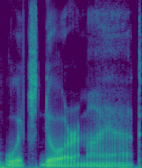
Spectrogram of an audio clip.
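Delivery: very low, raspy threatening voice. Acting out what a man on the call said: put-on raspy murderous voice. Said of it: "That raspy voice".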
